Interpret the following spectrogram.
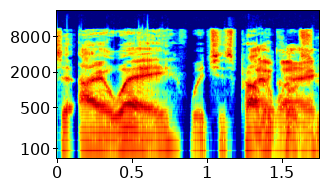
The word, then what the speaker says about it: Iowa: So, Iowa, Louisiana, they pronounce it IA, which is probably close to the Iowa way in Native Americans.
